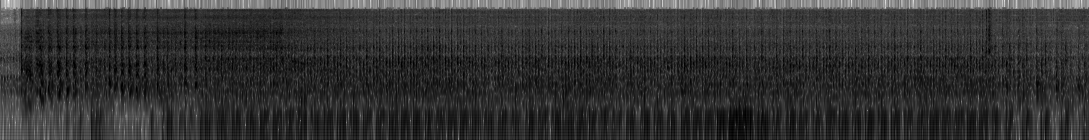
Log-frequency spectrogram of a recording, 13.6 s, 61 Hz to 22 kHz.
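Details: Land Rover Freelander 2.0 TD L-series diesel: steady rapid cranking for about twelve seconds without ever catching, a crank no-start; a leaking pipe was later found.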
